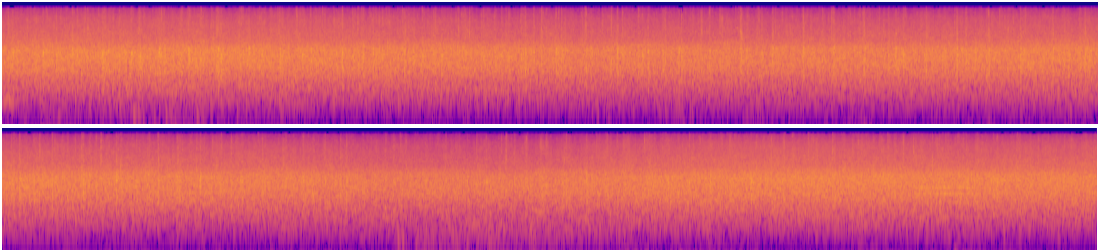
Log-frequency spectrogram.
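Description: A concert-hall audience applauding steadily, a dense even clapping.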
